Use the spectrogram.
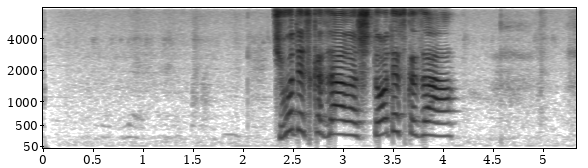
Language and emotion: Russian, angry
